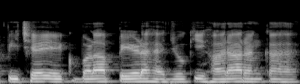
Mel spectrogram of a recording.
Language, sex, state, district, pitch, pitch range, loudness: Hindi, male, Jharkhand, Garhwa, 130 Hz, 125-135 Hz, -16 LUFS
